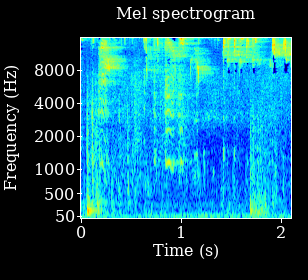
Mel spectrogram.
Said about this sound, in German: Das gibt's doch nicht, eine Fledermaus. Hey, du Flattertier! Husch, raus! Raus aus meiner Wohnung! Na komm, raus mit dir!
